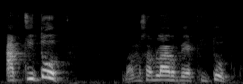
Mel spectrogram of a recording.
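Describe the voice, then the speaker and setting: A man teaching a Bible lesson, reading definitions from the text and explaining them with pauses and the filler "este". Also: high voice, lively intonation, breathy edge.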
